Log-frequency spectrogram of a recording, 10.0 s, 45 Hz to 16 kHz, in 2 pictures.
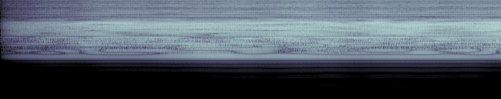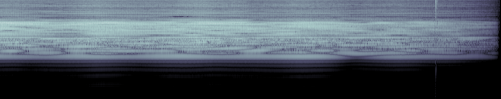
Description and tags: jsyd materialize
Synthesized version of a materialize sound effect used in the 1960s star trek show. I analyzed a recording of the original sound and then synthesized a facsimile using my own JSyd software.
materialize, trek, jsyd, startrek, syd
